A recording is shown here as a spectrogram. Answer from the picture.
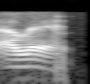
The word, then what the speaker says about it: Ale: It's Ale. – Okay, it's the French sound.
